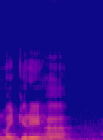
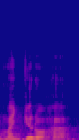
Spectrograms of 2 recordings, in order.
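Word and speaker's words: مجراها: Nah, jadi caranya harus dimiringkan fathah pada bacaan majreha. Itu tidak boleh majroha, harus majreha karena bacaan imalah, yaitu bacaan miring.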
